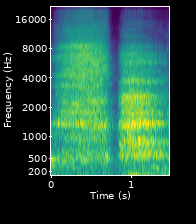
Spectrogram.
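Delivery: soft, airy sigh; demonstrated breath. Shown as a demonstration. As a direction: breathe slowly in and out audibly. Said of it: "And then you go".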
